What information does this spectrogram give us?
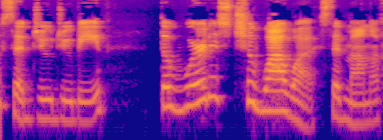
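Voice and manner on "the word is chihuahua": mildly frazzled, a bit higher and louder. A narrator's reading. Mama corrects her daughter, mildly frazzled. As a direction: correct with a touch of strained patience.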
